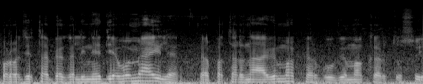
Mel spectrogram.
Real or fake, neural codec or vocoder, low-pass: fake; vocoder, 44.1 kHz, 128 mel bands every 512 samples, BigVGAN v2; 14.4 kHz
